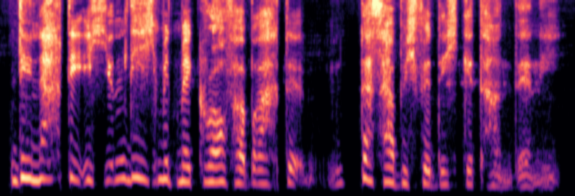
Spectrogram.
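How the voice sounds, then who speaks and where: A woman's voice: on the high side, animated, moderate pace, a little mellow, husky. A woman playing an anxious, needy accomplice in a German TV drama dub. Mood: anxious, pleading. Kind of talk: German TV dubbing.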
